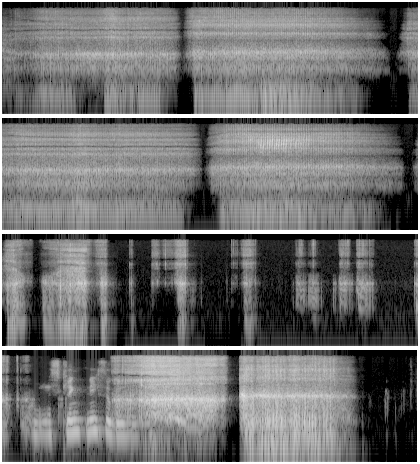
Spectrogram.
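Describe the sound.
A person imitates loud, raspy snoring to demonstrate a breathing pause, where the relaxed tongue falls back and blocks the throat: four long rattling snores in a steady rhythm, then choppy snorts and gaps like a stalled breath, before a short spoken remark.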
